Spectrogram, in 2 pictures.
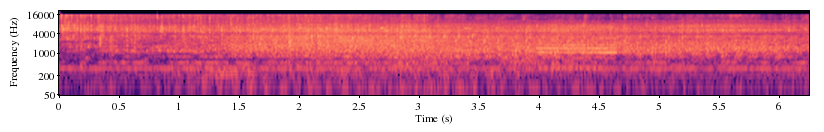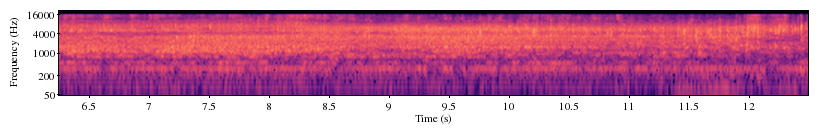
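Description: Water gushing from a pipe into a shallow concrete tank, a steady rushing splash, with a steady low hum underneath.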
